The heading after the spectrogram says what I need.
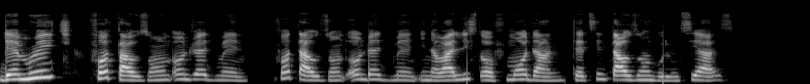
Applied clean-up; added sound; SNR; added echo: none; none; none; none.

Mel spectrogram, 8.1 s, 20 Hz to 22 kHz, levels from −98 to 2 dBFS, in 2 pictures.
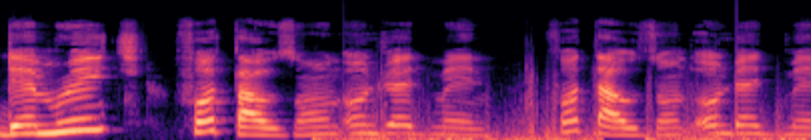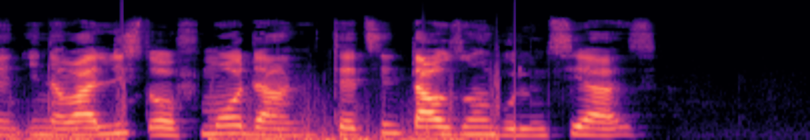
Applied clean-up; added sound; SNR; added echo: none; Wind; 11 dB; none.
